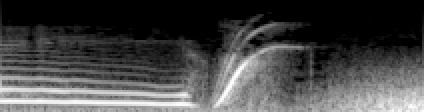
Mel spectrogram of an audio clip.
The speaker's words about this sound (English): Will you whistle up the Let's Pretend Express train? Magical sound man, a fast subway train, please. One, two, three.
